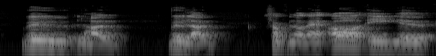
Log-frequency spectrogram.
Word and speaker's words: Reuleaux: other this now which is the thinking is pronounced rouleau rouleau from there or EU l e 8u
